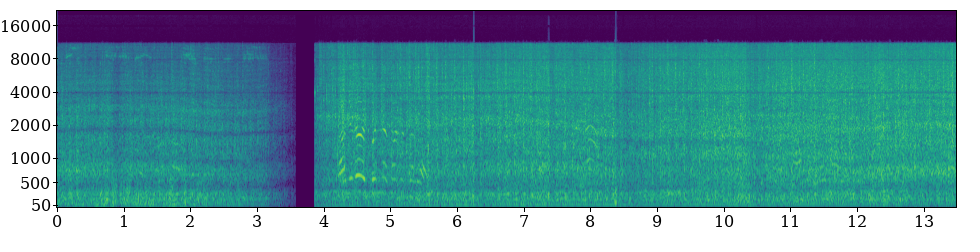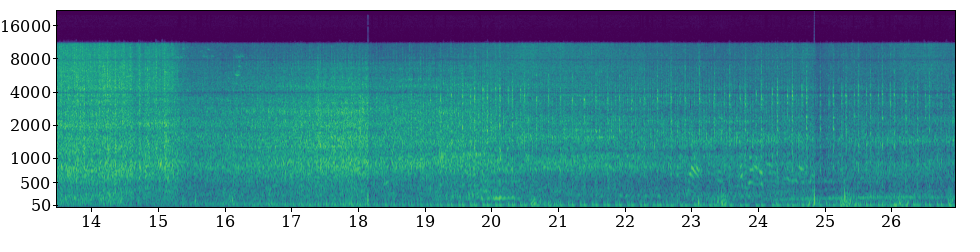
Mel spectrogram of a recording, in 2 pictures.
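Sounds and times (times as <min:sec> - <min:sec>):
tractor diesel engine running: 0:00.0 - 0:26.9
reaper clattering: 0:16.8 - 0:26.9.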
